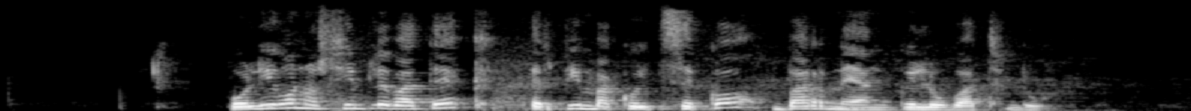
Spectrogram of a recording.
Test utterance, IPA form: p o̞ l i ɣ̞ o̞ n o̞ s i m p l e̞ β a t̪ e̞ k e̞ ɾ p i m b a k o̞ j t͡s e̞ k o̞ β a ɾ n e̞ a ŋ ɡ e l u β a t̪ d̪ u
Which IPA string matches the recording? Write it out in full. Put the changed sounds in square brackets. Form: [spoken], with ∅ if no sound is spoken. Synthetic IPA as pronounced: p o̞ l i ɣ̞ o̞ n o̞ s i m p l e̞ β a t̪ e̞ k e̞ ɾ p i m b a k o̞ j t͡s e̞ k o̞ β a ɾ n e̞ a ŋ ɡ e l u β a t̪ d̪ u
